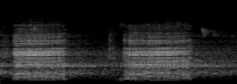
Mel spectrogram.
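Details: A fourteen-point red deer stag in a young oak wood gives two deep, harsh roars, each about a second long, during the rut.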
